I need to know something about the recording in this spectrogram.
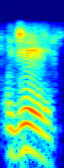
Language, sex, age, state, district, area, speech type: Maithili, male, 30-45, Bihar, Madhubani, rural, conversation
